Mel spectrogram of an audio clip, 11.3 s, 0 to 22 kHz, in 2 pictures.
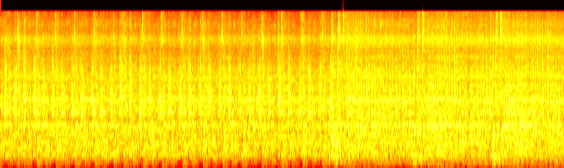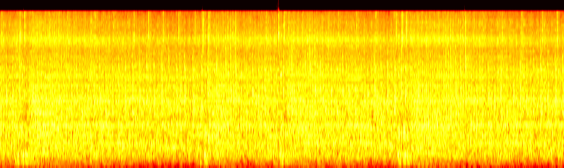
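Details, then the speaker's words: Honda Titan 150 motorcycle arriving misfiring, idling: loud metallic clatter; suspected knock at clutch basket or balancer side, plus upper cylinder rattle possibly piston skirt slap confused with cam chain; top end to be opened. "ó ela tem uma batida do lado aqui Campana ou drenagem do balanceiro E tem também um Maracá em cima aqui no cilindro pode ser saia de pistão confundindo um pouco com corrente de comando"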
